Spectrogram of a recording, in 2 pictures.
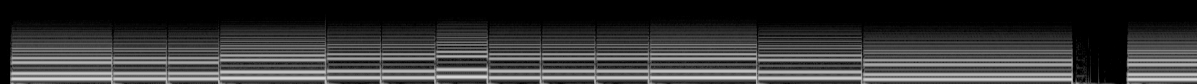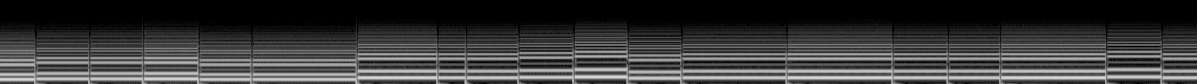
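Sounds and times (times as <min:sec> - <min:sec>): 
solo instrumental piece: 0:00.0 - 0:23.9.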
